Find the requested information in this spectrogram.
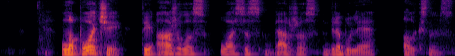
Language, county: Lithuanian, Kaunas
